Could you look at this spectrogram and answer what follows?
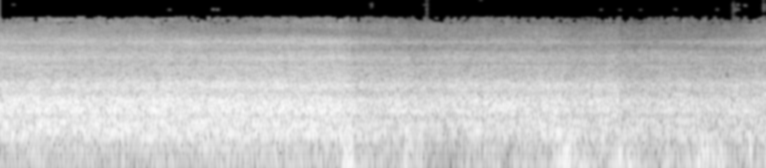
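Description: Twin rear-engined business jet on final approach, its jet engines giving a steady noise with an uneven low rumble underneath.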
